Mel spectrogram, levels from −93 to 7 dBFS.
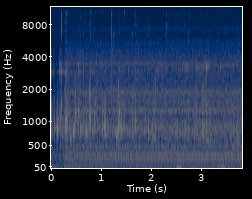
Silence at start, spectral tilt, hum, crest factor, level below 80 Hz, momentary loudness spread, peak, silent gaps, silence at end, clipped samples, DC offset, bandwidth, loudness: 0 s; -3.5 dB/octave; none; 20 dB; -70 dBFS; 4 LU; -32 dBFS; none; 0 s; under 0.1%; under 0.1%; 11.5 kHz; -51 LUFS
